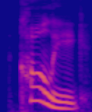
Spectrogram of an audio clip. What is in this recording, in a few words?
"colleague", voice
